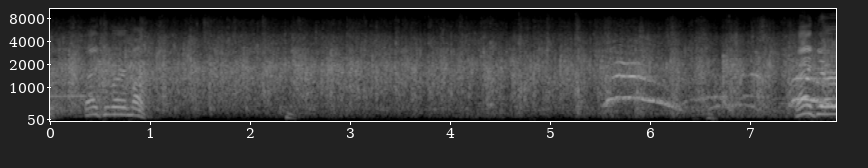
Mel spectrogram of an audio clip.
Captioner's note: applause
